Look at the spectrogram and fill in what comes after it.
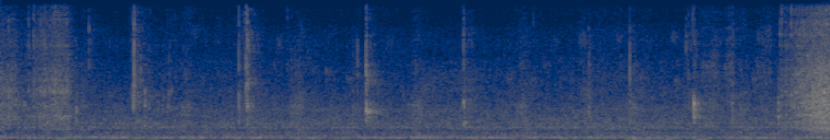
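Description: Faint mouth sounds of eating: small wet clicks of chewing, a couple a second, with a brief louder rustling noise near the end.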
